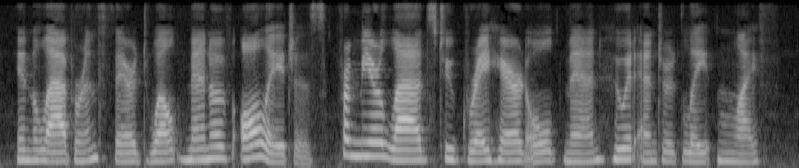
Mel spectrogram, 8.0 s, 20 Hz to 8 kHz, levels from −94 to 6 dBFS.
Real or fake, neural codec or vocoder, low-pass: real; none; 7.2 kHz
